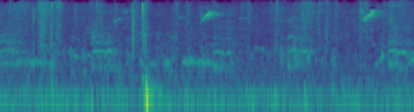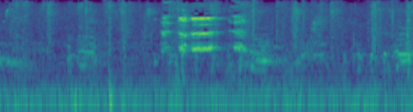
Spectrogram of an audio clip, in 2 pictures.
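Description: Birds calling: short rising chirps and, a little past the middle, one longer call of over a second with several stacked tones. A single sharp thump about two seconds in is the loudest sound.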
